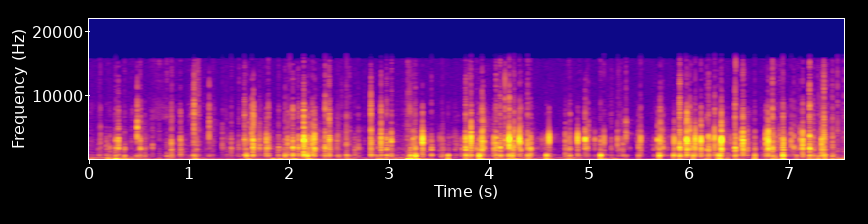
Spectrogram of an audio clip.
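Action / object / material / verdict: tap / plastic game controller / plastic / none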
